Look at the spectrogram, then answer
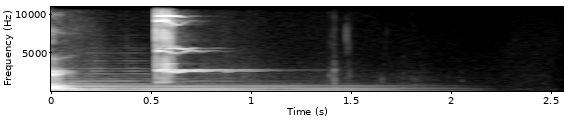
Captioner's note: glasses clink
